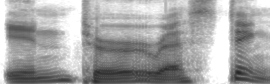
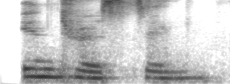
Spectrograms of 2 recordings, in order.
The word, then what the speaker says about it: interesting: can say interesting right if you look up the the phonetics or the phonics on it it's going to be interesting right four syllables but most people say it how interesting interesting they kind of skipped the interest interesting that's right just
